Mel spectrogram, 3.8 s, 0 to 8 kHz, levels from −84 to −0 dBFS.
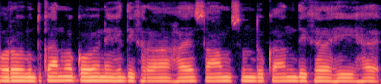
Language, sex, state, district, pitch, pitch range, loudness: Hindi, male, Haryana, Charkhi Dadri, 130 Hz, 125-130 Hz, -16 LUFS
